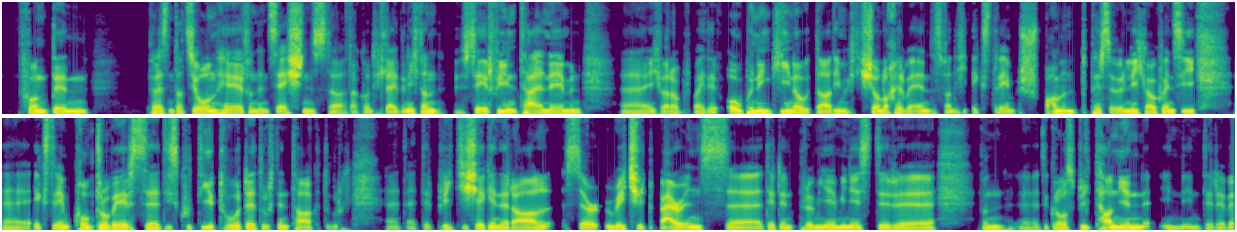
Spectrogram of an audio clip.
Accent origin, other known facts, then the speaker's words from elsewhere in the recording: Bern, Switzerland; Als Berner ist es einfach ein Heimspiel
